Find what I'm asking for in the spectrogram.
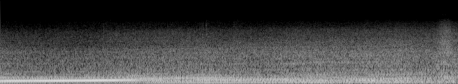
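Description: A 1993 Chevrolet 1500 454 SS pickup with its big V8 pulls hard under acceleration, a loud, deep engine drone climbing in pitch, then easing after a shift and building again, heard from inside the cab.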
